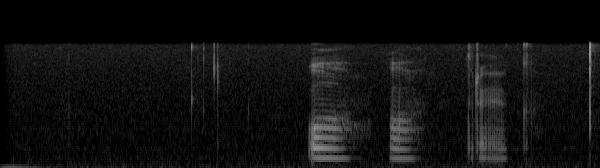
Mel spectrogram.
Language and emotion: Russian, sad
